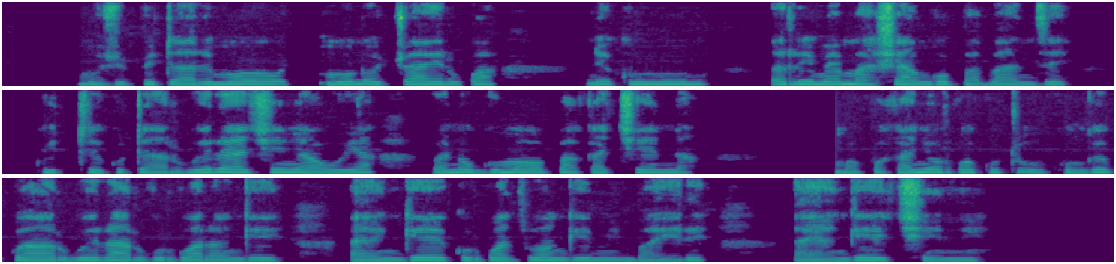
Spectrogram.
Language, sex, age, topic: Ndau, female, 25-35, health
